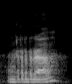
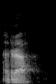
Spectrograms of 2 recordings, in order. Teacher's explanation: it's like rolling it, but you just tap it. You hit it once. So instead of ra, it's ra.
